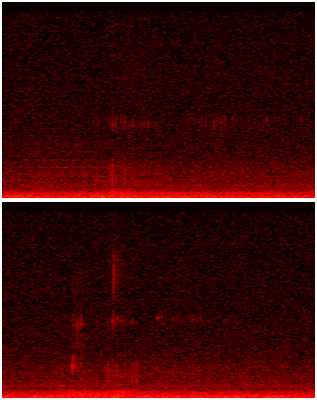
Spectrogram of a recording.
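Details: Low continuous purring from Pudding, a lilac Scottish Fold cat at ease in the morning, rhythmic and rumbling, with a couple of faint clicks and light rustling above the drone.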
